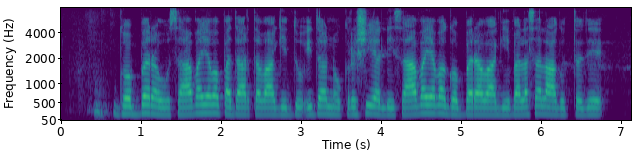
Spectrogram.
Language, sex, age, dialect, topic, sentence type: Kannada, female, 46-50, Coastal/Dakshin, agriculture, statement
